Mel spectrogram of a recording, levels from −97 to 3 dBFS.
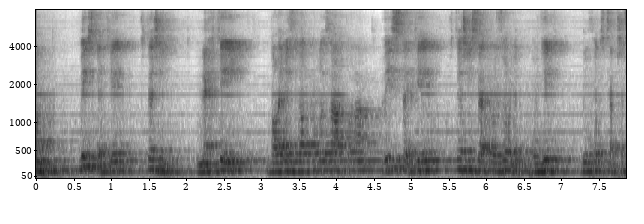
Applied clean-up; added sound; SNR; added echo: neural separator model SepFormer DNS4.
